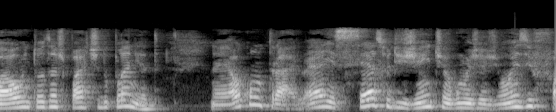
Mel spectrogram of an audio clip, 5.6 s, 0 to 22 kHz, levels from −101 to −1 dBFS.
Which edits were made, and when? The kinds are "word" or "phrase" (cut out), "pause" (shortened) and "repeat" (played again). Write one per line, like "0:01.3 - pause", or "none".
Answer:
none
